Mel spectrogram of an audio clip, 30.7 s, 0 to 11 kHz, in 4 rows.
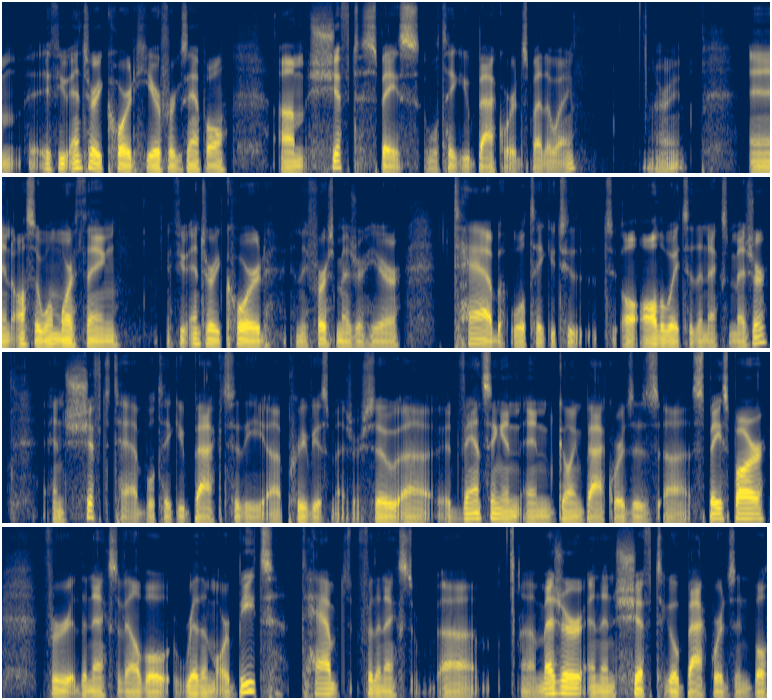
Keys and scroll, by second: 2.6 shift+d, 4.4 shift+space, 5.7 shift+space, 11.6 shift+d, 12.5 Tab, 16.6 shift+Tab.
